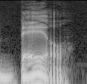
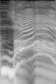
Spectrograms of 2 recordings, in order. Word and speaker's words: Baal: No, but the implication is here that it is written Adventist ministry worships Baal, or Baal is how it's pronounced, but Baal.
